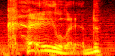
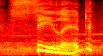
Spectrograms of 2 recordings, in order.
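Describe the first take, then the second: First: The first syllable sounds like 'kay'. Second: The first syllable sounds like 'see'. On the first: "the harsh K-filled K-lid" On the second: "the Caesar Cesium family with a C in front"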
